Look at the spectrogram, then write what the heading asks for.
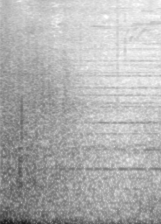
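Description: A deep, booming explosion from the Confringo spell in the video game Hogwarts Legacy, a heavy low rumble that swells and slowly fades over two seconds with no speech.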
